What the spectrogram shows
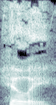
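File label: "hilly", American English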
